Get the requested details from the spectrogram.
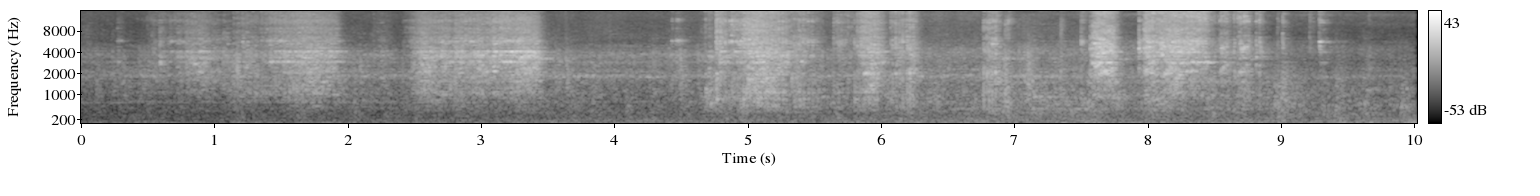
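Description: A steam tank locomotive chuffs past.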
